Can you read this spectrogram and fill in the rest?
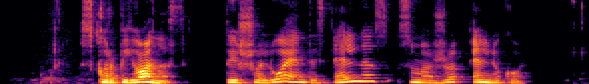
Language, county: Lithuanian, Vilnius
